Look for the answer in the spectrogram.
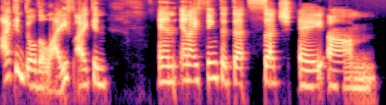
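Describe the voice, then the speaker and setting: A woman co-hosting a casual podcast, talking in animated bursts with frequent restarts and laughter. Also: fairly low pitch, unhurried, creaky, no room sound. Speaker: podcast co-host.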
